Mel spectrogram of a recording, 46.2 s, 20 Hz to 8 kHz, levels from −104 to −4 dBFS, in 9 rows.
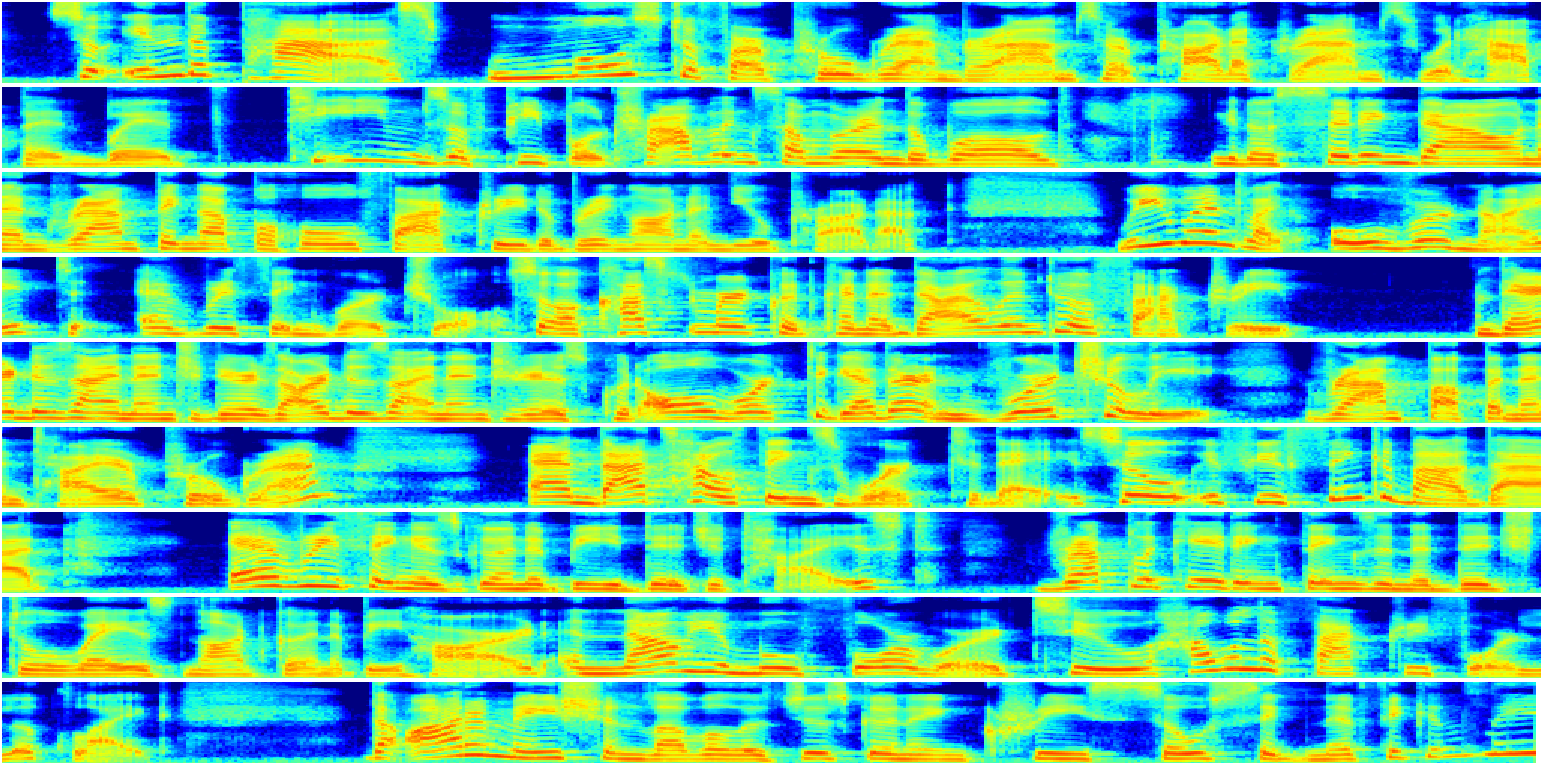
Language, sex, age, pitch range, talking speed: English, female, 50-69, 185-240 Hz, 160 wpm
